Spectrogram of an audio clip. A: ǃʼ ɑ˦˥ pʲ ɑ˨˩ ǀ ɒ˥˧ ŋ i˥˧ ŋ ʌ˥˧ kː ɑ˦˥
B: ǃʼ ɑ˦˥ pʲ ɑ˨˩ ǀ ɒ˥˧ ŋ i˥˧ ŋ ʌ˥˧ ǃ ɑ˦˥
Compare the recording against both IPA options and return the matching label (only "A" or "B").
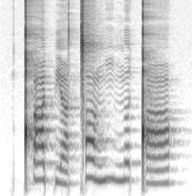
B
